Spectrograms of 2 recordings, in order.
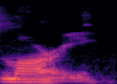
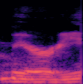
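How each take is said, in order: First: The name rhymes with sorry. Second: The name is said like Mary. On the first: The speaker calls it right. "It's Mari. / Mari rhymes with sorry" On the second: The speaker calls it wrong. "It's not Mary"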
